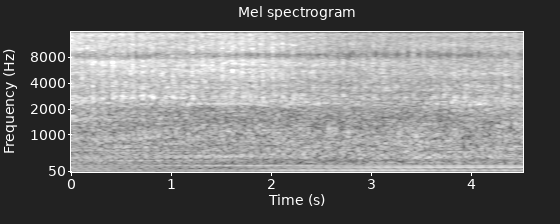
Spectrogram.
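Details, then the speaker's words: Ford 8N tractor after restoration, exhaust/muffler resealed, running: steady, even low idle with regular beat and no ticks or exhaust puffing; sounds healthy. "She sounds really healthy"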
